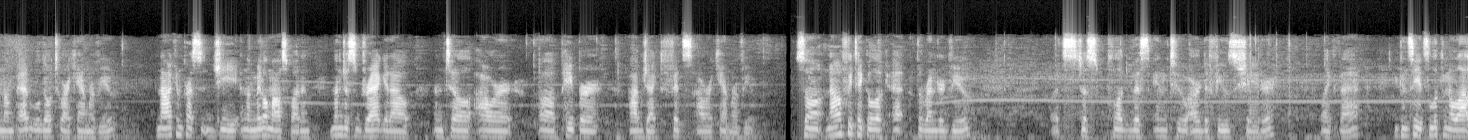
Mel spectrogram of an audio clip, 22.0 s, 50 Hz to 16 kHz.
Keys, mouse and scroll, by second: 3.5 g, 13.1 shift+z, 14.2 middle click, 15.8-16.8 drag, 16.8-17.8 middle drag.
